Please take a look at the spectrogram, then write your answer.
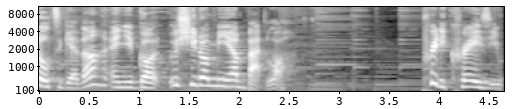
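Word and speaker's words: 右代宮: Ushiromiya. I see. Ushiromiya. Ushiromiya. Okay. That's a fairly plausible Japanese pronunciation.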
